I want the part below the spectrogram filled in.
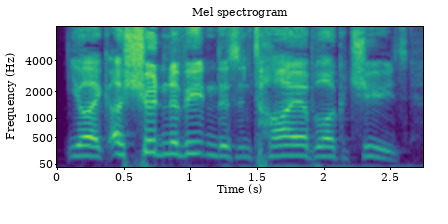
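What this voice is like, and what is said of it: Put-on voice imitating himself. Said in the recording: “That's my impression of me.”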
